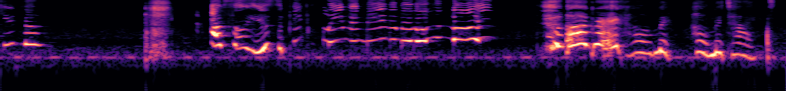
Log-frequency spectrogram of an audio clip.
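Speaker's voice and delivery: very high, hammed-up tearful whine; fake-sob it like an overwrought heroine; dramatic mock crying. Lover begging Greg to hold her, melodramatic mock crying. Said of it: "I'm just being really dramatic".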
